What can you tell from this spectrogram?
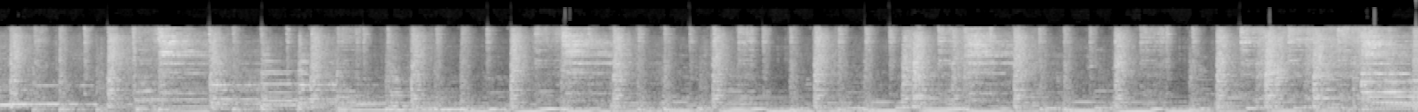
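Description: Loud music with a drum kit keeping a steady beat over a bass line and other pitched instruments.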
